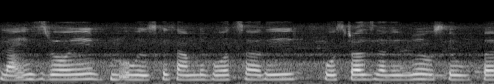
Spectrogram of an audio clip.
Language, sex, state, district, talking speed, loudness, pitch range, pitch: Hindi, female, Chhattisgarh, Rajnandgaon, 155 wpm, -17 LUFS, 220-235 Hz, 225 Hz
